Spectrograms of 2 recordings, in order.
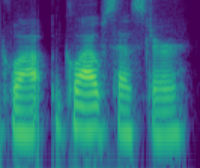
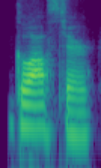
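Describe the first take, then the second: First: It is said the way outsiders say it. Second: It is said the local Massachusetts way. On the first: The speaker calls it wrong. "a lot of people will say ... No" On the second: The speaker calls it right. "the way we're, you actually are supposed to"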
